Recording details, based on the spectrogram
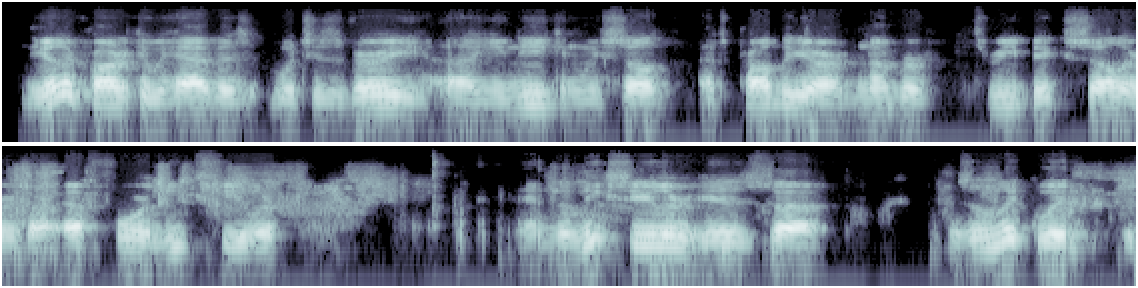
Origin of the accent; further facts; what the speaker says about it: California, United States; I grew up in the Bay Area, so I live in Texas now.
